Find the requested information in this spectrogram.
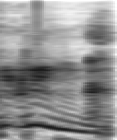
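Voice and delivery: loud imitated throat-clear; mock cough. Imitating the friend sitting there coughing, loud throat-clear. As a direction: clear your throat pointedly, acting it out. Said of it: "Sitting there coughing".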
